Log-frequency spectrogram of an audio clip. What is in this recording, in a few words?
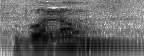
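Santali male white ant hill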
